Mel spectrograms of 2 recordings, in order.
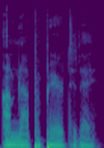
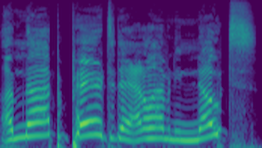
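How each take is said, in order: First: Low quiet admission. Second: Much higher and louder, "prepared" punched hard; loud declaration. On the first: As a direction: lower and softer, "I'm not prepared today" mumbled down at the end. Quiet confession, then repeated loudly. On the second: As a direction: announce it boldly to everyone. Repeats loudly after laughing. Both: Real, not acted.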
